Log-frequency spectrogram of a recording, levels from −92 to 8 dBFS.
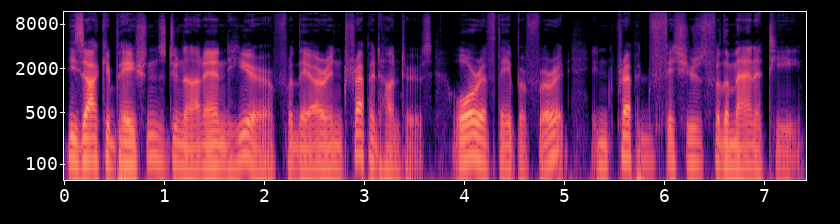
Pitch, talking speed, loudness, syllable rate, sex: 95 Hz, 170 wpm, -22 LUFS, 5.3 syllables/s, male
